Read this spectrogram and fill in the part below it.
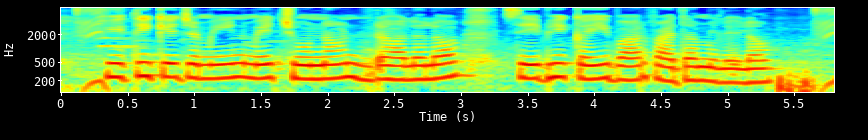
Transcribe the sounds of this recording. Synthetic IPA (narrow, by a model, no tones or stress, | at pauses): kʰeːt̪iked͡ʒɐmiːnmẽt͡ʃʰoːnaɖaːllasebʱikɐibaːɾfaːjd̪amɪleːlaː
